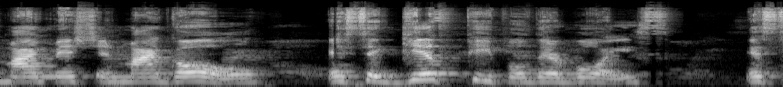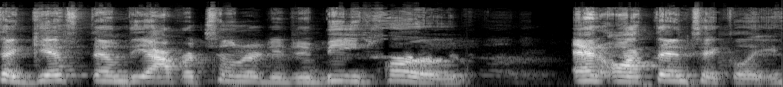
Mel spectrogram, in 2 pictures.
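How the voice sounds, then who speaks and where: A woman's voice: medium pitch, bright, forceful tone. A woman speaker and coach answering interview questions in a polished, upbeat way.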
